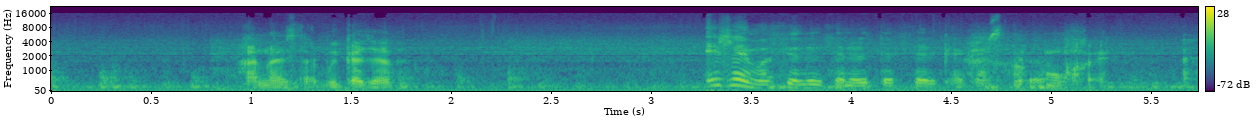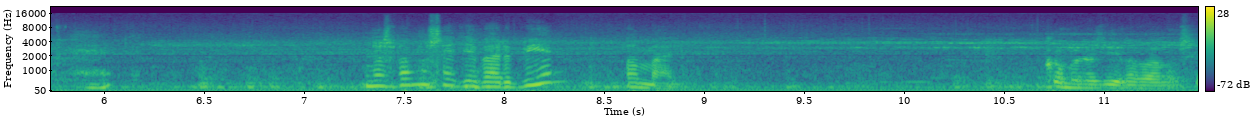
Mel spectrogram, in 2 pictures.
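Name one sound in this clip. A woman talks calmly close by.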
